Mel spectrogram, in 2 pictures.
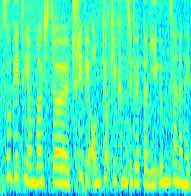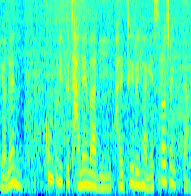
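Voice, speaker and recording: Calm woman narrating a travel documentary. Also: a little high, background noise. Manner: calm, measured storytelling. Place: studio voice-over. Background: music.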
